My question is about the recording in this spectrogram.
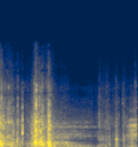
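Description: Rustling and crinkling of packing paper and clear plastic wrap being handled and pulled out of a cardboard box, with a few small clicks, loudest about the first second.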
